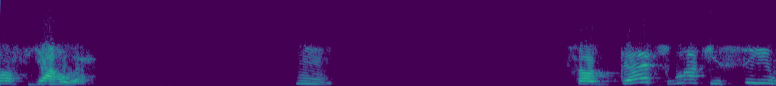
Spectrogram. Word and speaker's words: Yahweh: Most likely the name should be pronounced as Yahweh, but it should not be pronounced as Jehovah. It's not the right pronunciation. It's wrong.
